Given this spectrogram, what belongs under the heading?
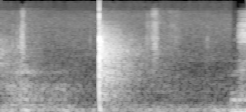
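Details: A single sharp, dry, painless pop of joint cracking (cavitation) from gas bubbles in joint fluid, in a runner and physiotherapist who cracks many joints, including the knee.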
